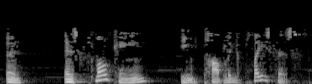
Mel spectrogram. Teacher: and 不被强调，直接说成个鼻音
